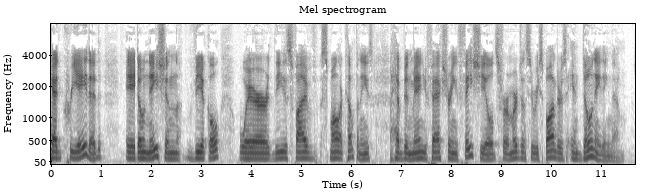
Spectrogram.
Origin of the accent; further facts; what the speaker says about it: Washington, United States; back in Washington State, my home state, and where a good portion of my policing career started.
